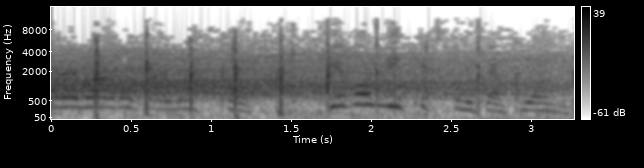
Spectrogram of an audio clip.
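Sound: audience applause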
